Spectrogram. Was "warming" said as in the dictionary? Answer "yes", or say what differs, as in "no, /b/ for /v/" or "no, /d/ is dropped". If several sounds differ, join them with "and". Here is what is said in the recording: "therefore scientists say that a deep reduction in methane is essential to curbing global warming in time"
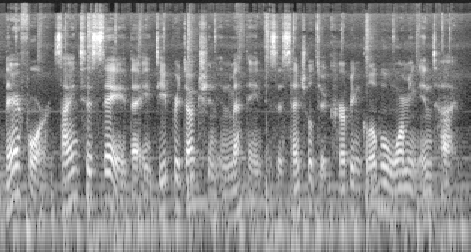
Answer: yes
